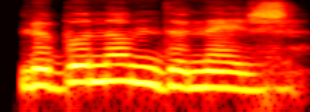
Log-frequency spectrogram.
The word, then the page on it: le bonhomme de neige: frances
